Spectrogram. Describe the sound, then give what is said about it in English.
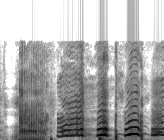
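A person imitates a pig, starting with a rough, low grunt followed by several squealing, oinking bursts in quick succession, loud. “And then you made a pig noise.”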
